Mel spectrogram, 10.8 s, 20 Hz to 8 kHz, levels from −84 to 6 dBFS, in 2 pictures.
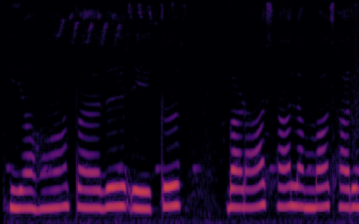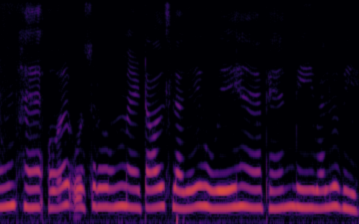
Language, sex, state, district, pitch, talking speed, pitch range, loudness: Hindi, female, Uttar Pradesh, Budaun, 245 Hz, 125 wpm, 235-255 Hz, -40 LUFS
